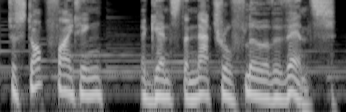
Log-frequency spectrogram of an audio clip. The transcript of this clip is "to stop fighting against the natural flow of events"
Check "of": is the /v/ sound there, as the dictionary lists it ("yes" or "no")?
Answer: yes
